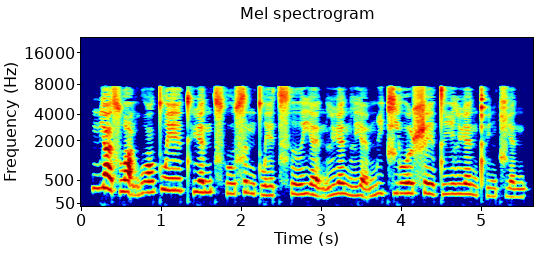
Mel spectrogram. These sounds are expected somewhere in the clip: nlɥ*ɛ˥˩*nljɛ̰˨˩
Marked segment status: correct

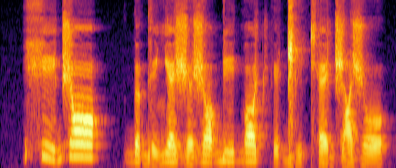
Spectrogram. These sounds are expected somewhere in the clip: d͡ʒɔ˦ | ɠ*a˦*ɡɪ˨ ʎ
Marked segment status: incorrect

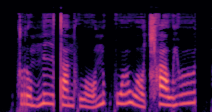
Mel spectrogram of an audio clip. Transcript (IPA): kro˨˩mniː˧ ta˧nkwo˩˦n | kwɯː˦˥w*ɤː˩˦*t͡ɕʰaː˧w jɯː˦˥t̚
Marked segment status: incorrect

